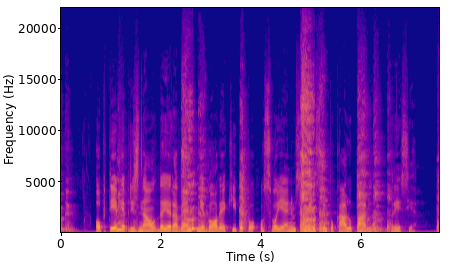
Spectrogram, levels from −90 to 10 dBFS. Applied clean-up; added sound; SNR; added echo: none; Cough; 6 dB; none.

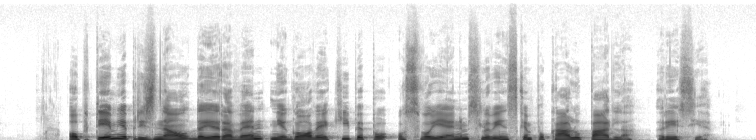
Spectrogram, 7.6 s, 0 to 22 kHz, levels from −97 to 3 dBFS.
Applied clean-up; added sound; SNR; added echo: none; none; none; none.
